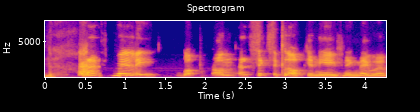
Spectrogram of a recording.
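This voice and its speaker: A man with an English accent, a bright, sharp tone and very wide pitch swings. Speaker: composer and saxophonist. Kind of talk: interview, casual storytelling. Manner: halting, repetitive restarts.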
